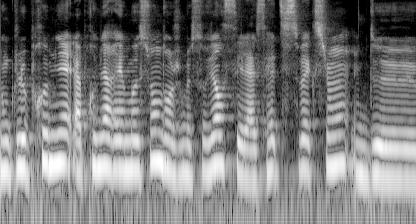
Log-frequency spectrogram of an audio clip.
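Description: In an ordinary speaking voice, a woman talks at a fairly slow pace with a medium pitch and ordinary pitch variation. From western France, Maine-et-Loire. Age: 20s. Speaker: entrepreneur and influencer. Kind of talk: casual interview.

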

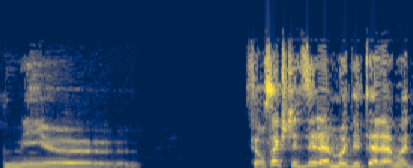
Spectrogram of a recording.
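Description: At a moderate pace, a woman talks in a fairly high, somewhat breathy voice. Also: quiet background. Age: 30s. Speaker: fashion brand founder. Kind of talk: casual interview.

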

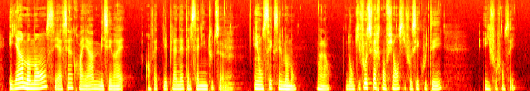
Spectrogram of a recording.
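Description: In a very clean recording with a silent background, a woman with a very deep, low voice and a dark, mellow tone speaks at a fairly quick pace with ordinary pitch variation, long, frequent pauses, and a dry, close sound with no echo. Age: 50s. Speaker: reflexologist and former HR director. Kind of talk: interview. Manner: hesitant.

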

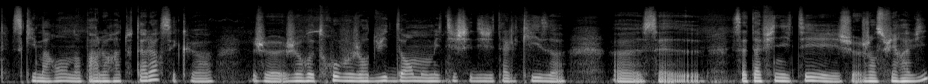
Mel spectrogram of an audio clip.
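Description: Dry, close speech from a woman at a moderate pace, with no echo and noticeable background noise. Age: 50s. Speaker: digital agency partner. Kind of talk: casual interview chat.

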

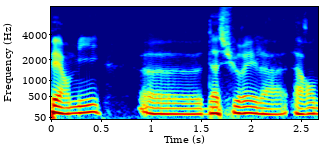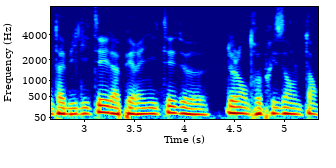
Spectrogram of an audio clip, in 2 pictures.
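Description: Very slowly and with fairly even intonation, a man speaks at a medium pitch in a dark, mellow tone, the sound dry and close with no echo. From southern France, Gard near Nîmes. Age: 50s. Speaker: winegrower and fruit farmer. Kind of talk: interview. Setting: outdoors in a park. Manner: halting, many fillers and repetitions.

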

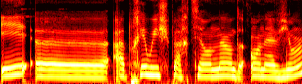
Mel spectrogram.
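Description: In a very clean recording with a silent background, a woman of medium pitch speaks with a dark, mellow tone and fairly even intonation. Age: 30s. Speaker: police officer and backpack traveller. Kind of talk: interview.

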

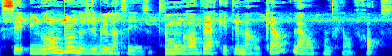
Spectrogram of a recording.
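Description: A woman talks at a medium pitch and a moderate pace with ordinary pitch variation. Her loudness swings widely. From Morocco. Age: 20s. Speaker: history podcaster. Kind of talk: personal testimony. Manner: animated.

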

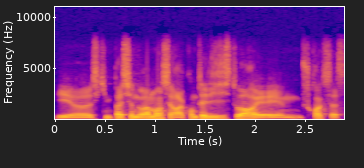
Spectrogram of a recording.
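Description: In a dry, close recording with no echo and a quiet background, a man talks at medium pitch with fairly even intonation. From France, south (grew up in Senegal until about 10). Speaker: trail runner and video filmmaker. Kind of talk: interview. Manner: hesitant, many repetitions.

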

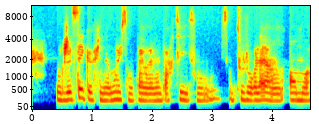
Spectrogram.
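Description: A woman's medium-pitched voice with monotone, flat intonation. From southern France. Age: 20s. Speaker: life coach. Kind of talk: testimony. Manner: hesitant, many fillers.

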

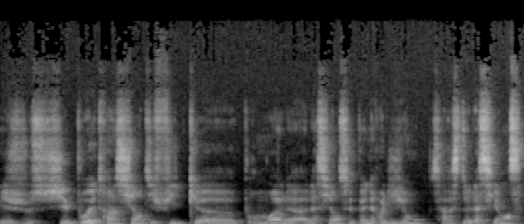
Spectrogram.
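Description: Through noticeable background noise and audible room echo, a man speaks in a fairly low, flat monotone. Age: 40s. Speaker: entrepreneur and engineer. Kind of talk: interview. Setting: manor house. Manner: halting.

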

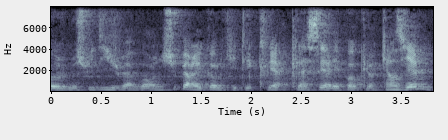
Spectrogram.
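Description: At a moderate pace, a man with a fairly high voice speaks in a flat monotone, with audible room echo and noticeable background noise. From Morocco. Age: 30s. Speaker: business consultant. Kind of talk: interview. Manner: halting, many repetitions.

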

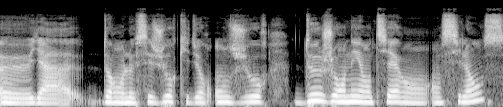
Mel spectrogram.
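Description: The recording is very clean, with a silent background. A woman of medium pitch speaks at a very slow pace with fairly even intonation. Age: 20s. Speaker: actress and internet comedian. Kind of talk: casual chat. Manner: halting.

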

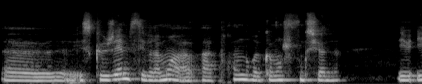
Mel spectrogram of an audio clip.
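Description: A woman at a medium pitch, somewhat breathy, with a dark, mellow tone, monotone, flat intonation and a moderate pace. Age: young. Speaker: neuroscience coach. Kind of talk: interview. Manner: halting.

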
